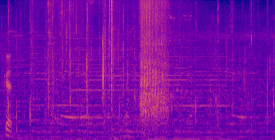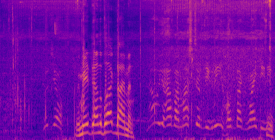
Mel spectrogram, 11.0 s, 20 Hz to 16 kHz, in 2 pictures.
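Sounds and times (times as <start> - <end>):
background music: 0.0 - 10.0
hooves clicking on rocks: 0.0 - 11.0
horse snorting: 2.6 - 3.4.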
